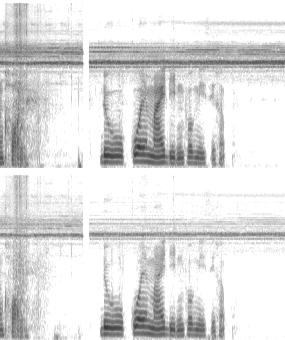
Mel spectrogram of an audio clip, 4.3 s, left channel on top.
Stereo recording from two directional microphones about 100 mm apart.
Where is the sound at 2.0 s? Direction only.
20° right (ahead or behind).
